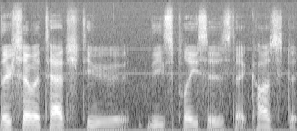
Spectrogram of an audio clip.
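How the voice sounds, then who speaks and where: Vocal fry and very wide pitch swings at a moderate pace. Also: man. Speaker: YouTube reactor. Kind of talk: casual chat. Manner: halting, self-correcting.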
